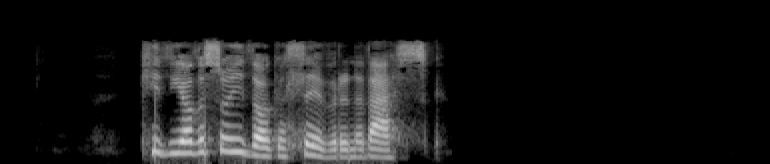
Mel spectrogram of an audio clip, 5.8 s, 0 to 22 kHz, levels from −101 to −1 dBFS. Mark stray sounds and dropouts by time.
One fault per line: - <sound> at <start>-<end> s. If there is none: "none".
none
